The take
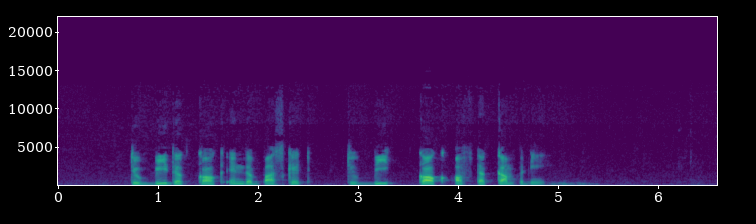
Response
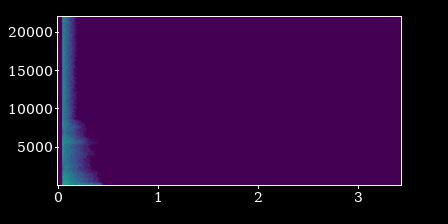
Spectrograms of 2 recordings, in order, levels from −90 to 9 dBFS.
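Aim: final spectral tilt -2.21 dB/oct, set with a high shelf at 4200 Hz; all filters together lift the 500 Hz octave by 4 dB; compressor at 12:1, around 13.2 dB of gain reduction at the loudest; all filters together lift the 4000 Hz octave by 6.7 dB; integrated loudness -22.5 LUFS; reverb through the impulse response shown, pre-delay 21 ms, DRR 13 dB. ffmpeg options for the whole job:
-filter_complex "[0:a]equalizer=f=500:t=o:g=5.5,equalizer=f=4k:t=o:g=4,highshelf=f=4.2k:g=8,acompressor=threshold=-21dB:ratio=12,asplit=2[a][b];[1:a]atrim=start_sample=2205,adelay=21[c];[b][c]afir=irnorm=-1:irlink=0,volume=-24dB[d];[a][d]amix=inputs=2:normalize=0,volume=7dB"

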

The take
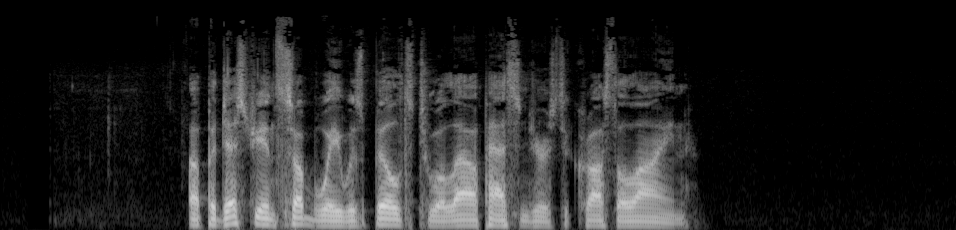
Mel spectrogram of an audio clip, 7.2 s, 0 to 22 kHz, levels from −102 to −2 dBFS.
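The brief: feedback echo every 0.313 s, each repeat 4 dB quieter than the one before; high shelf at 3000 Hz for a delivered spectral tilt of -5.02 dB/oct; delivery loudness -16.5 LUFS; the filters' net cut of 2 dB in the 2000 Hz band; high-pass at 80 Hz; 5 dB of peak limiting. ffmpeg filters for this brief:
-af "highpass=80,equalizer=f=2k:t=o:g=-5,highshelf=f=3k:g=7.5,alimiter=limit=-15.5dB:level=0:latency=1,aecho=1:1:313|626|939|1252|1565|1878|2191|2504|2817:0.631|0.398|0.25|0.158|0.0994|0.0626|0.0394|0.0249|0.0157,volume=12dB"

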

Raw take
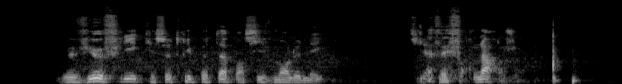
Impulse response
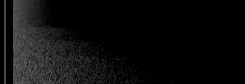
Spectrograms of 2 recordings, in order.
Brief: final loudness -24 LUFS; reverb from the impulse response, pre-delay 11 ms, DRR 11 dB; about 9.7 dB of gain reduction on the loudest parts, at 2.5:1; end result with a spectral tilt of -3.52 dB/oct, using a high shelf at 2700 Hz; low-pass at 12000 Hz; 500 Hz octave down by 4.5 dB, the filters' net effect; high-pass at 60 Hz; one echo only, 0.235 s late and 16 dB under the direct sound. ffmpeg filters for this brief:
-filter_complex "[0:a]highpass=60,lowpass=12k,equalizer=f=500:t=o:g=-6.5,highshelf=f=2.7k:g=7,acompressor=threshold=-32dB:ratio=2.5,aecho=1:1:235:0.158,asplit=2[a][b];[1:a]atrim=start_sample=2205,adelay=11[c];[b][c]afir=irnorm=-1:irlink=0,volume=-22.5dB[d];[a][d]amix=inputs=2:normalize=0,volume=11dB"

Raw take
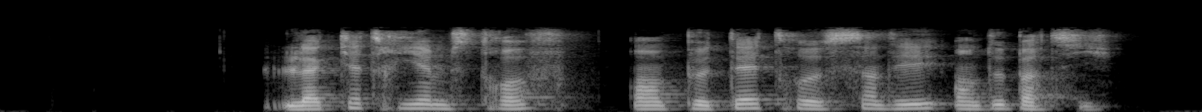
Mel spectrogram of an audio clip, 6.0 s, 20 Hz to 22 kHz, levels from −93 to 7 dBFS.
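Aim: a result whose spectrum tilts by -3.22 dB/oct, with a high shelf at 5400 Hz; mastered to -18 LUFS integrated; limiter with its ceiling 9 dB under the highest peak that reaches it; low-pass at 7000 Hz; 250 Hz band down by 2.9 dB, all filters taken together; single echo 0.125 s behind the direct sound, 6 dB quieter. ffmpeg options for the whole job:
-af "lowpass=7k,equalizer=f=250:t=o:g=-3.5,highshelf=f=5.4k:g=-3,alimiter=limit=-17dB:level=0:latency=1,aecho=1:1:125:0.501,volume=11dB"

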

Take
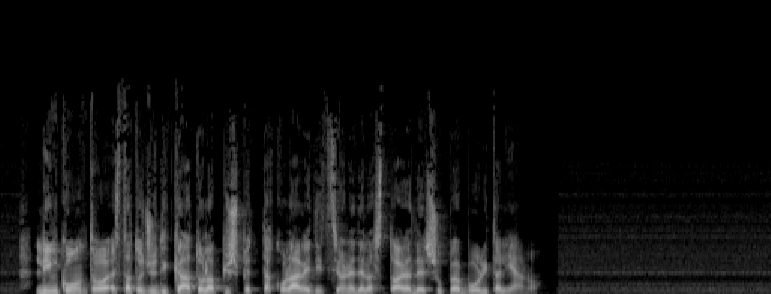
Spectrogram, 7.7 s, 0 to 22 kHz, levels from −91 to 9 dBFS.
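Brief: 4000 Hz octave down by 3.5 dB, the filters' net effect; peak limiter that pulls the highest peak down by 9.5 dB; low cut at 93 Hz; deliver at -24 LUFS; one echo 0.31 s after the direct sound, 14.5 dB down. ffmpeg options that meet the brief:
-af "highpass=93,equalizer=f=4k:t=o:g=-4.5,alimiter=limit=-21dB:level=0:latency=1,aecho=1:1:310:0.188,volume=9.5dB"

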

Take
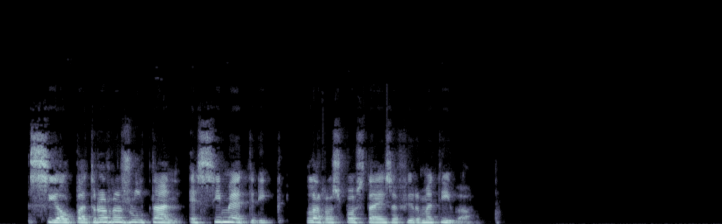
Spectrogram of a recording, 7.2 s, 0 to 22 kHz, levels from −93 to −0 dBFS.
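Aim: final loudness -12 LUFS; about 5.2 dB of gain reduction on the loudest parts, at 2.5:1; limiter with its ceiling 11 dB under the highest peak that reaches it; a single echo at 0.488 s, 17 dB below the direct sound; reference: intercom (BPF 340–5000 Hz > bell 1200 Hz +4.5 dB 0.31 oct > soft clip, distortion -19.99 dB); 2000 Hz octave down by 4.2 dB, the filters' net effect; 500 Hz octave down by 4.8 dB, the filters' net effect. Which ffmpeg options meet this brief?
-af "equalizer=f=500:t=o:g=-5,equalizer=f=2k:t=o:g=-6,acompressor=threshold=-23dB:ratio=2.5,alimiter=limit=-22.5dB:level=0:latency=1,highpass=340,lowpass=5k,equalizer=f=1.2k:t=o:w=0.31:g=4.5,aecho=1:1:488:0.141,asoftclip=threshold=-26dB,volume=25dB"

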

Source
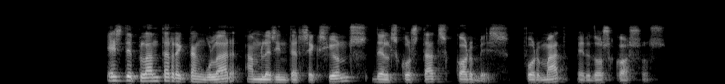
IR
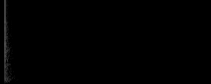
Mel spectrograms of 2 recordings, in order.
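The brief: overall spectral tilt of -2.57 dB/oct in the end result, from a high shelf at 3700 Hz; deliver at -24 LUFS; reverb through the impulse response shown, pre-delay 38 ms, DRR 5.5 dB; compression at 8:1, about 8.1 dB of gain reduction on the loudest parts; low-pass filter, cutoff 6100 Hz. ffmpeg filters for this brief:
-filter_complex "[0:a]lowpass=6.1k,highshelf=f=3.7k:g=-5.5,acompressor=threshold=-23dB:ratio=8,asplit=2[a][b];[1:a]atrim=start_sample=2205,adelay=38[c];[b][c]afir=irnorm=-1:irlink=0,volume=-2.5dB[d];[a][d]amix=inputs=2:normalize=0,volume=5dB"

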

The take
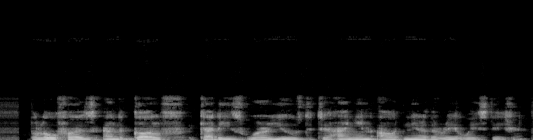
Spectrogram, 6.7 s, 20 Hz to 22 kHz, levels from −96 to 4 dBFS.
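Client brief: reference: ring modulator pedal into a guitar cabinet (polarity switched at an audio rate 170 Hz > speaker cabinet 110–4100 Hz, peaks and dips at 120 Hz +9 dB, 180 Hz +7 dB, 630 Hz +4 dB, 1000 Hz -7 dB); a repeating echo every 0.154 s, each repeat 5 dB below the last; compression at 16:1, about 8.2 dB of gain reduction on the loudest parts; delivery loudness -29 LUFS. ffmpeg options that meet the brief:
-af "acompressor=threshold=-24dB:ratio=16,aecho=1:1:154|308|462|616|770|924|1078:0.562|0.315|0.176|0.0988|0.0553|0.031|0.0173,aeval=exprs='val(0)*sgn(sin(2*PI*170*n/s))':c=same,highpass=110,equalizer=f=120:t=q:w=4:g=9,equalizer=f=180:t=q:w=4:g=7,equalizer=f=630:t=q:w=4:g=4,equalizer=f=1k:t=q:w=4:g=-7,lowpass=f=4.1k:w=0.5412,lowpass=f=4.1k:w=1.3066,volume=1dB"

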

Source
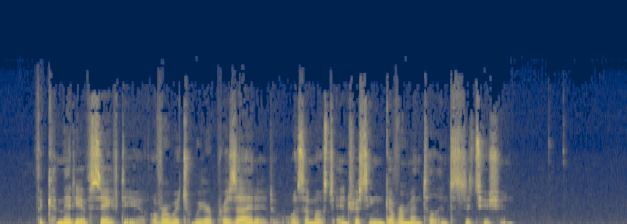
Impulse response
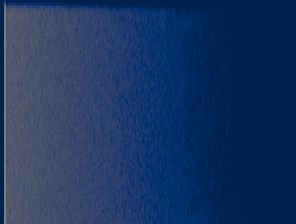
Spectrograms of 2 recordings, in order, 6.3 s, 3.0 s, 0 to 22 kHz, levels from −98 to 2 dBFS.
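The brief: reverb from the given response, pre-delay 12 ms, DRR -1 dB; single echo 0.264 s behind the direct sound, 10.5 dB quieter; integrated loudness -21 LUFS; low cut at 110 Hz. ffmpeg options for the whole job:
-filter_complex "[0:a]highpass=110,aecho=1:1:264:0.299,asplit=2[a][b];[1:a]atrim=start_sample=2205,adelay=12[c];[b][c]afir=irnorm=-1:irlink=0,volume=3.5dB[d];[a][d]amix=inputs=2:normalize=0,volume=-3.5dB"

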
